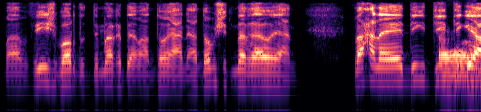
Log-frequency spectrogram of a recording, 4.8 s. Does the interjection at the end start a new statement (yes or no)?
no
